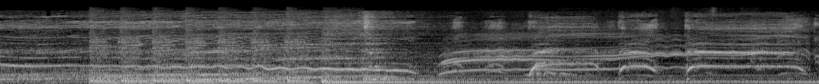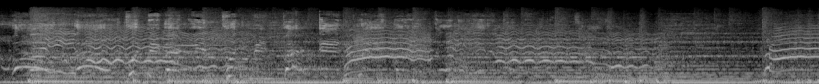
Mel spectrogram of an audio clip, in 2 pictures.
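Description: A soul song plays loud and full, with a raw, strained lead vocal wailing and bending over a steady bass line and band, sustained throughout with no speaking.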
